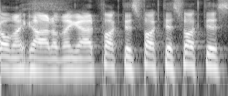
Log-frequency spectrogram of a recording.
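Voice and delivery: ordinary talk, nothing marked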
